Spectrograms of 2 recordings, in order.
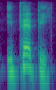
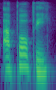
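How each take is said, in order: First: The vowels are pronounced with i and e sounds. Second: The vowels are pronounced with a and o sounds. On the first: This follows the transliteration. "is actually E according to the transliteration" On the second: This is the usual way people say it. "what we pronounce like a A sound"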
